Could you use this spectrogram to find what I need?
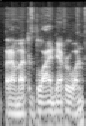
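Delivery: usual speaking voice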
